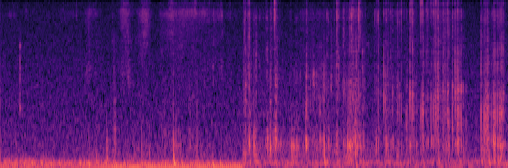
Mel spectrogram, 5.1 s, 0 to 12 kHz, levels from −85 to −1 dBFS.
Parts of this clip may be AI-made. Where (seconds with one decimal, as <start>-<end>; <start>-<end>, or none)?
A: none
